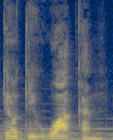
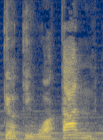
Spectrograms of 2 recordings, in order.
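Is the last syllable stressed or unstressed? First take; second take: unstressed; stressed. First: The last syllable carries no stress. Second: The stress falls on the last syllable. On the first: This is closest to the original Nahuatl. The speaker calls it right. "lo más cercano al náhuatl ... No hay acento" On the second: This is how people usually say it. The speaker calls it wrong. "generalmente le, hace, le eh, dicen Teotihuacán"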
